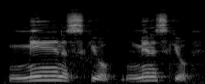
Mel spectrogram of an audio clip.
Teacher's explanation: Right, the stress is on the first syllable.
